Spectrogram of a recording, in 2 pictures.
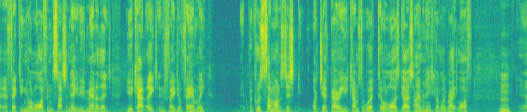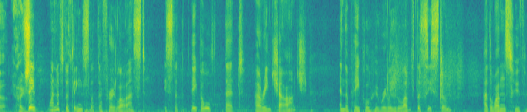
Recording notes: Recorded from the Bogan Media Mobile Studio van during the Worldwide Rally for Freedom at the Supreme Court Gardens in Perth Western Australia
